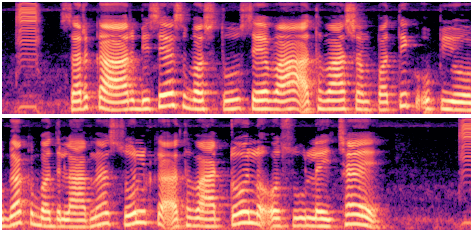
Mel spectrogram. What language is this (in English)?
Maithili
